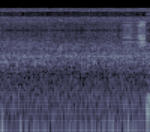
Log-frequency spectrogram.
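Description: Shallow stony burn running and trickling over stones: a faint, steady water sound with a low rumble underneath.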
